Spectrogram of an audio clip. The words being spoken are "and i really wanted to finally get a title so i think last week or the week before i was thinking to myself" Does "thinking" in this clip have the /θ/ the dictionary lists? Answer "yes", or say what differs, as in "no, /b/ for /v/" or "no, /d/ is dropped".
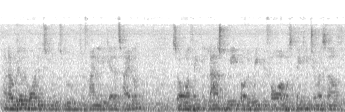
yes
